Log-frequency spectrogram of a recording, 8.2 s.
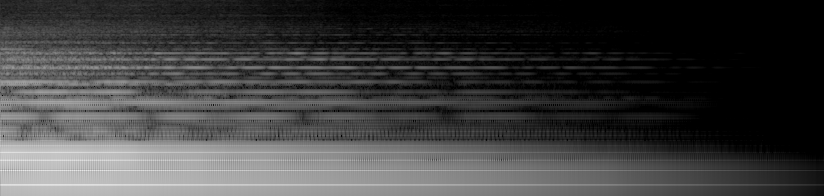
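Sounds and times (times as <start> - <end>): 
Christmas song: 0.0 - 5.4.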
